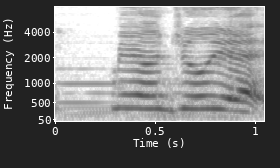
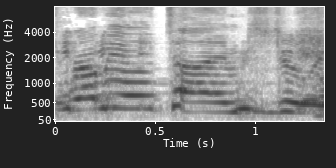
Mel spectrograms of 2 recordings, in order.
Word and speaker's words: Romeo x Juliet: Romeo and Juliet. It's Romeo x Juliet. Say it right. – Okay, it's Romeo x Juliet, but when you watch... – Romeo times Juliet. – Yes, it's Romeo times Juliet.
